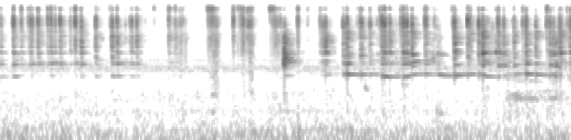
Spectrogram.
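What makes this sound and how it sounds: Long nails tap rapidly on a glass water bottle with some water inside. The taps come as a quick, uneven stream of bright, short clicks over faint ringing tones that shift in pitch as the water moves in the glass.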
